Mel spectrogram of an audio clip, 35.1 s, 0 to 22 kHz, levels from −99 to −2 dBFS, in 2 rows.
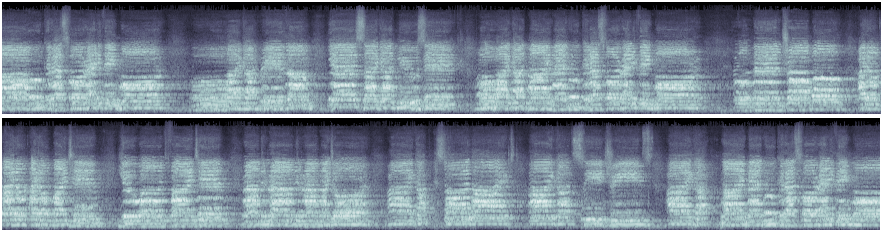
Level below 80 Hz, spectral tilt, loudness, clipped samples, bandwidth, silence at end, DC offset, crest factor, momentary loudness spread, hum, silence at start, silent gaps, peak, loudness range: -60 dBFS; -3.5 dB/octave; -14 LUFS; under 0.1%; 17.5 kHz; 0 s; under 0.1%; 14 dB; 10 LU; none; 0 s; none; 0 dBFS; 3 LU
